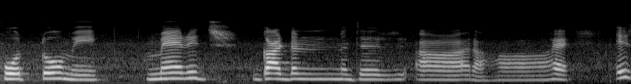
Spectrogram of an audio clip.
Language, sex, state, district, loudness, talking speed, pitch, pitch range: Hindi, female, Madhya Pradesh, Umaria, -19 LUFS, 85 wpm, 235 Hz, 215-255 Hz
